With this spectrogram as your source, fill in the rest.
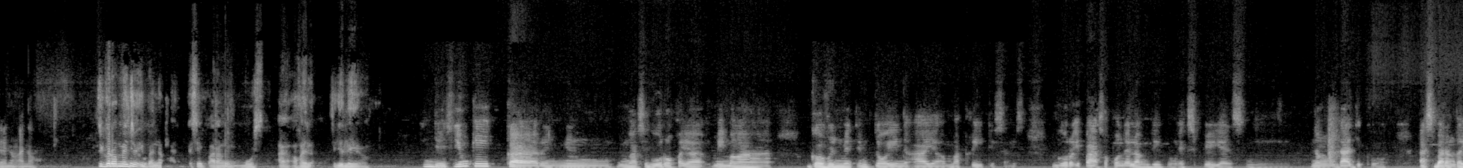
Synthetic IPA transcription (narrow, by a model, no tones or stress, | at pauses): lanɐŋʔɐ̰no | sɪɡuːɾomɛd͡ʒd͡ʒoʔɪbanɐmankɐsɛpaːɾɐŋmowst̪̚ɐʔokej | sɪɡɛlɐjo | hɪnd̪ɛjʊŋkɛjkaɾɛnjʊŋŋasɪɡuːɾo̞kɐjaʔmɐjmɐŋa | ɡovɛɹnmɛnt̪ʔɛmplo̞ːjinɐʔaːjɐmɐkɾit̪ɪsɐjsː | ɪɡuːɾo̞ʔɪpaːsok̚ːonɐlɐŋd̪ɪnjʊŋɛkspiːɹjɐnsni | nɐŋd̪aːd̪ɪkʰo | ʔɐsbɐɾɐŋɡaj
